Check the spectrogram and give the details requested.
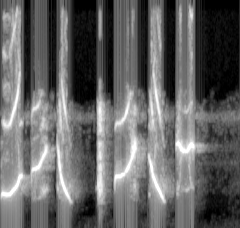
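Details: Oriental magpie-robin (kacer) song: a quick string of clear whistled notes, some rising, some sharply falling, in short separate phrases with brief gaps, bright and high with no background sound.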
